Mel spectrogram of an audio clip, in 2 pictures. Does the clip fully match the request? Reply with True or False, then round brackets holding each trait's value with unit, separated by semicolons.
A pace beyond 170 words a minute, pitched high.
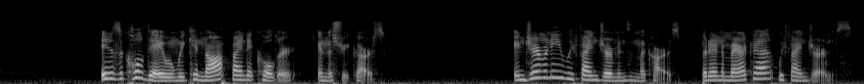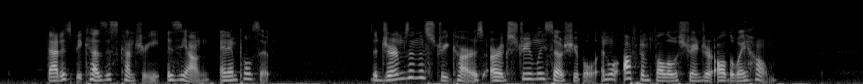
True (200 wpm; 205 Hz)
